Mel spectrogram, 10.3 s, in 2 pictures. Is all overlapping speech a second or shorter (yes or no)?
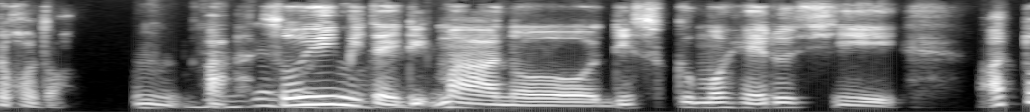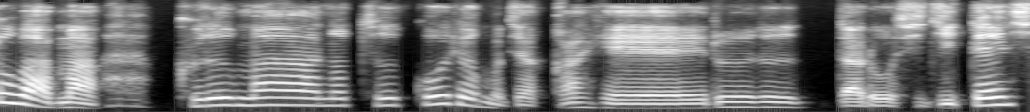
no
